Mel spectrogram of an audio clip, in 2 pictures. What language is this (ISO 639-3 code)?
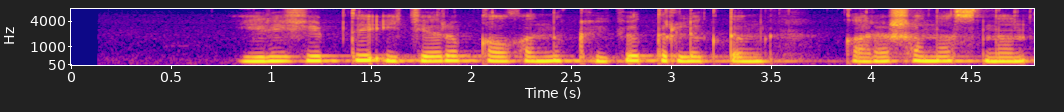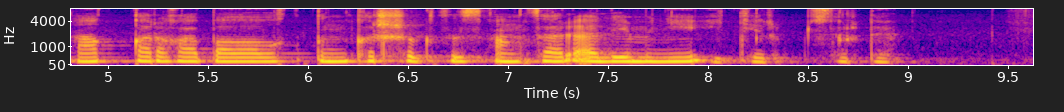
kaz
